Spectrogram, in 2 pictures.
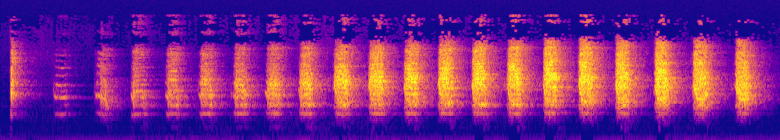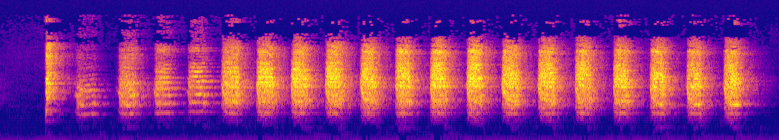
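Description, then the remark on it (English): A long, loud series of turkey hen assembly yelps, made by a person imitating the call used to gather a flock, comes in steady rhythmic runs of about twenty notes, broken by one short pause, clear with no talking. “doing an assembly yelp and gather little hens. And why don't you replicate what that sounds like?”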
